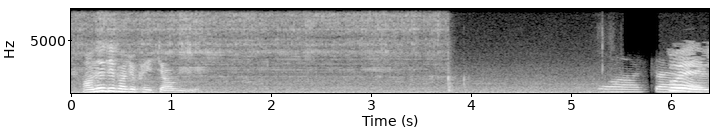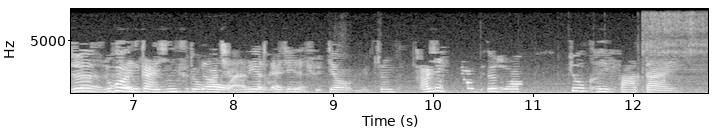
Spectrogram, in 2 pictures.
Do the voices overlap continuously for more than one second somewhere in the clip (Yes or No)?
Yes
